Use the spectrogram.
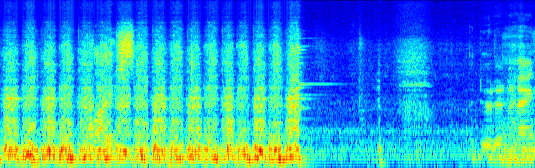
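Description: A hand saw cuts an angled slot into a wooden oblique pen holder flange clamped in a vise, fast rhythmic close strokes that stop abruptly, followed by quieter handling noises.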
